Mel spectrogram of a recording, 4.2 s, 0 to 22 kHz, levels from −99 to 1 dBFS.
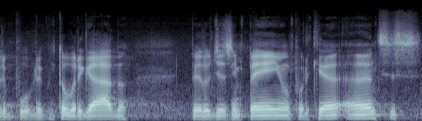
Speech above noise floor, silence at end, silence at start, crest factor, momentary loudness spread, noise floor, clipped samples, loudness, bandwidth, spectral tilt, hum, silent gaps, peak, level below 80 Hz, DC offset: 23 dB; 0 s; 0 s; 20 dB; 9 LU; -45 dBFS; under 0.1%; -22 LUFS; 12 kHz; -4.5 dB/octave; none; none; -2 dBFS; -54 dBFS; under 0.1%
